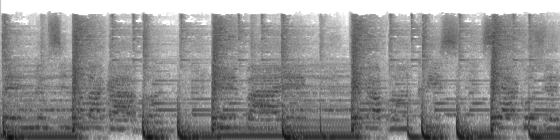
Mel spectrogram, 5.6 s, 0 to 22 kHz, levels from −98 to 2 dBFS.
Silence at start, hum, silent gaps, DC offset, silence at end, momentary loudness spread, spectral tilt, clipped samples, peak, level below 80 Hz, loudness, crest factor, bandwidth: 0 s; none; none; under 0.1%; 0 s; 5 LU; -4.5 dB/octave; under 0.1%; 0 dBFS; -20 dBFS; -19 LUFS; 16 dB; 16 kHz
